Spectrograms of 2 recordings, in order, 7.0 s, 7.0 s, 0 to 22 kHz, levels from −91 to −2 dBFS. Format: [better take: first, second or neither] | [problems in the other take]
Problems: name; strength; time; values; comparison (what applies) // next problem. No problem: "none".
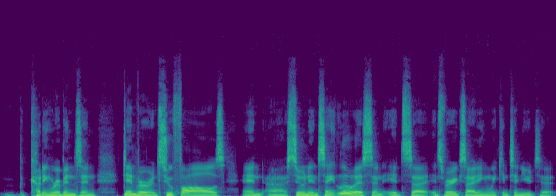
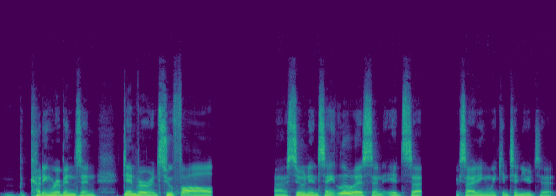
first | audio cutting out; at 2.5 s for 1 s and at 5.5 s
